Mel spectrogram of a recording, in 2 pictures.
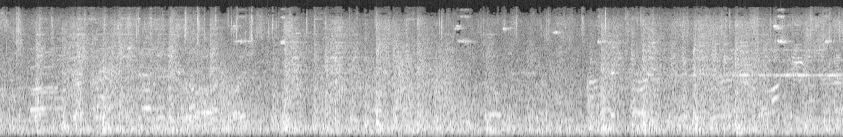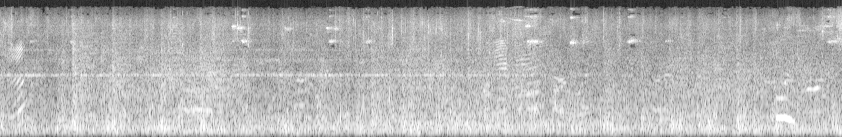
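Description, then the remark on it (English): A train coming in to Charing Cross rumbles steadily across a railway bridge, slowly decreasing its speed, its wheels thumping in a repeated rhythm over the joints, with a low continuous roar and indistinct voices in the background. “The trains coming in to Charing Cross, slowly decreasing their speed, and that thump thump resonating through the bridge and just ruining it.”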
